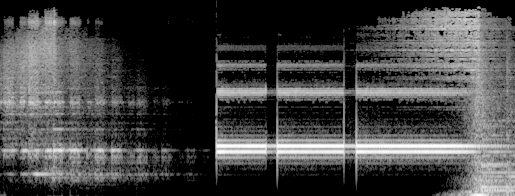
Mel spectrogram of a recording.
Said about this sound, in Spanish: Pues esto, aunque lo parezca, no, no, es ningún aviso de bomba o alerta nuclear. Eh, es verdad que si vives en Madrid la escuchaste justo hace una semana. Es una alerta de protección civil.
